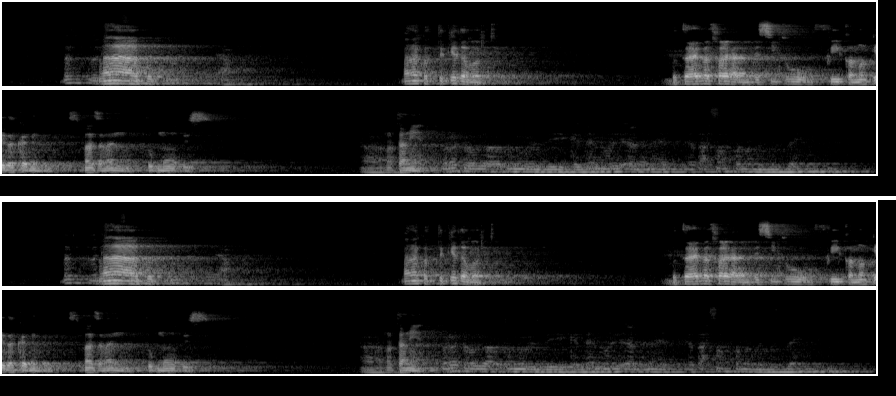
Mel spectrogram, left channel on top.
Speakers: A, on the right; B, in the centre.
A: بس بتبقى كانت
B: ما انا
A: أف- كانت
B: كنت
A: افلام حلوة يعني
B: ما انا كنت كده برضه
A: مم.
B: كنت بحب اتفرج على ام بي سي 2 في قناه كده كان اسمها زمان توب موفيز
A: اه
B: قناه تانية
A: اتفرجت برضه على توب موفيز دي كان ليها من غير اعلانات كانت احسن قناه بالنسبه لي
